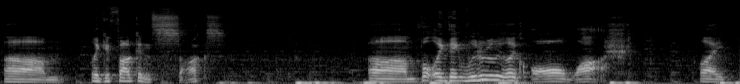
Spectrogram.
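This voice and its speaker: A young man who is sick, rambling through casual stream chat with lots of filler words and swearing. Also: mid-range voice. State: sick, congested.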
